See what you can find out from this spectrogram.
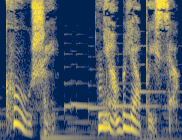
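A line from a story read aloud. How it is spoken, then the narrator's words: Spiteful grumble. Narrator (Russian): злобно буркнула Лорик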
